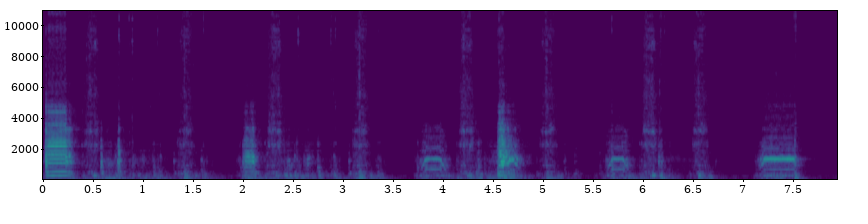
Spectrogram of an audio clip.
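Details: Cricut Maker carriage whirs in short bursts with loud sharp clicks about once a second; not cutting or writing properly, calibration fails as the sensor can't detect lines, carrier is way off center, and it stopped cutting at 63%.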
